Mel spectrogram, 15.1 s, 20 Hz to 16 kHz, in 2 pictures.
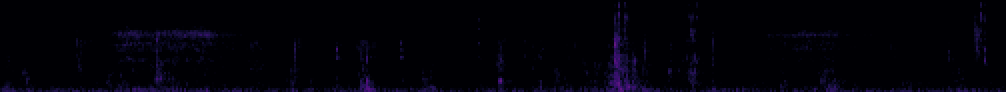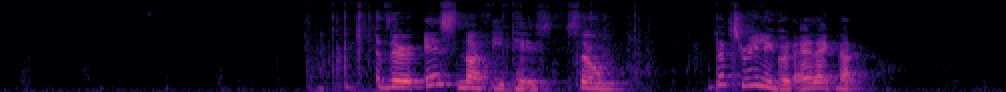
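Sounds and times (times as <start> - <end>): chewing cookie: 0.0 - 13.2
soft breaths: 0.4 - 2.8, 4.9 - 7.0
small mouth clicks: 7.1 - 7.5.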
